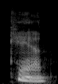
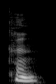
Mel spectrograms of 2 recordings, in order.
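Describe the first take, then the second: First: It is said slowly with a full vowel. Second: It is said quickly with a reduced vowel. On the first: "In slow speech" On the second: "In fast speech"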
